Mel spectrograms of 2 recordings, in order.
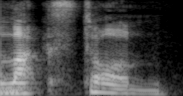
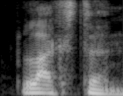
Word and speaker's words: Luxon: Oh, Luxton. Luxon with a T, which is how everybody mispronounces Luxon's name.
